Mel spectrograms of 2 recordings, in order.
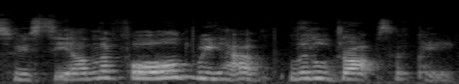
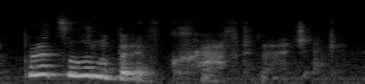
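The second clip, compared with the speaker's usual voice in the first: whispered, higher and playful; secret whisper; 8 semitones higher than usual. Acted. Teacher whispers to children about craft magic. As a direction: let the kids in on a secret.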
